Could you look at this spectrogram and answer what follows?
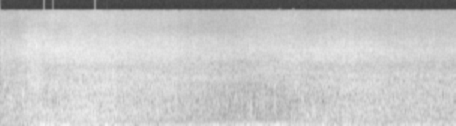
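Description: Ocean surf breaking and washing up the sand, a wave swelling loudest in the first second or so, with wind rumbling on the microphone underneath.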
